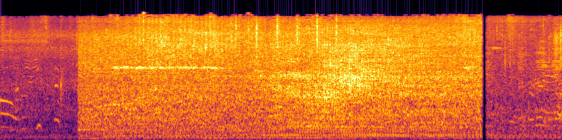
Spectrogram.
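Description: A motorbike engine runs nearby on a busy street.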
